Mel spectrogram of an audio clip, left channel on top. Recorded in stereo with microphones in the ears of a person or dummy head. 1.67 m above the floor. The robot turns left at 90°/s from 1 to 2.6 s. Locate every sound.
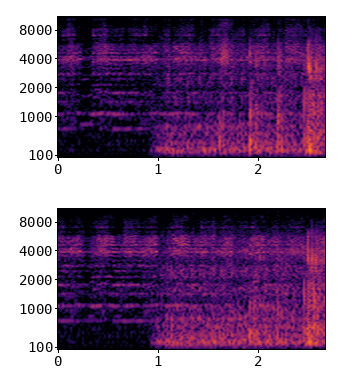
1.6 s running footsteps: 60° left (ahead or behind), 4.5 m; by 2.7 s 15° right (ahead or behind), 4.5 m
